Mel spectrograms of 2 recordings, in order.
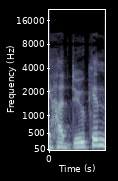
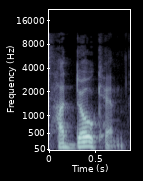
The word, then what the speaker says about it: Hadoken: If you ever heard anyone say Hadouken, they're saying it wrong. It's Hadoken.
